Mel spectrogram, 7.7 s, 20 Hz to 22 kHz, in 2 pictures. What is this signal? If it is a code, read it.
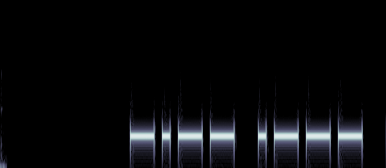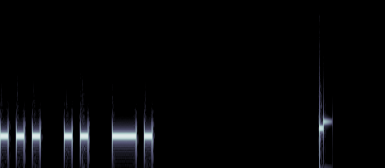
Morse code, heard as a keyed tone, about 15 wpm, 690 Hz. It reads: YJSIN
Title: Code Groups - 5 Letters - 15wpm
